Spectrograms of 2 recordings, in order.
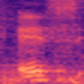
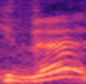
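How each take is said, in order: First: The word begins with an s sound. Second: The word begins with a th sound. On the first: The speaker calls it right. "sondern mit Absicht SE" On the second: The speaker calls it wrong. "nicht The"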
